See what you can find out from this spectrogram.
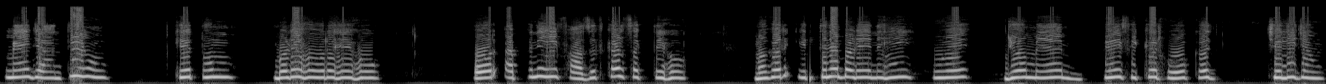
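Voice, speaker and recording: A woman's voice: sits high, steady tone, takes it slowly, warm tone, no room sound. A woman voicing a watchful, caring mother bird who speaks instructively in a cartoon story. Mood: worried, protective. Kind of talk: slow cartoon story dialogue.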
